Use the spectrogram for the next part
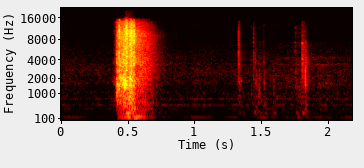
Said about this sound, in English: So I'm going to get the little impact gun.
